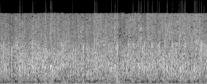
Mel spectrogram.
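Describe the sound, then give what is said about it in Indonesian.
Loud audience applause welcoming a couple to the stage at an event, a dense, steady roar of many clapping hands throughout with no talk over it. “Kita berikan tepuk tangan.”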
